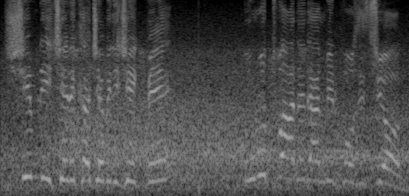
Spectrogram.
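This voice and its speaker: A man calling a football match play by play, raising his voice to shouts on attacks and goals. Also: very high voice, brisk. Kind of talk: excited match commentary. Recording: loud stadium crowd noise over commentary. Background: roaring stadium crowd.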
